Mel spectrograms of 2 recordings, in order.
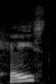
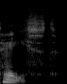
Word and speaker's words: haste: Yeah, so haste is a spell in D&D, but I never knew is it haste or is it hast? It's haste.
